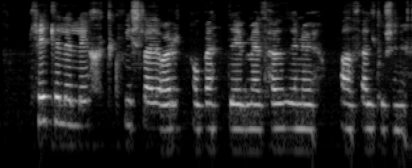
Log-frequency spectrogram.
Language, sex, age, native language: Icelandic, male, 11, Icelandic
